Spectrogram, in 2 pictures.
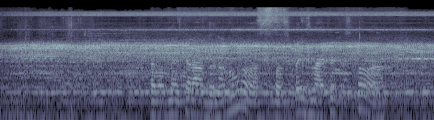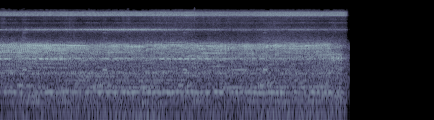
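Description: A deep electronic hum drones steadily, then cuts off abruptly.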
